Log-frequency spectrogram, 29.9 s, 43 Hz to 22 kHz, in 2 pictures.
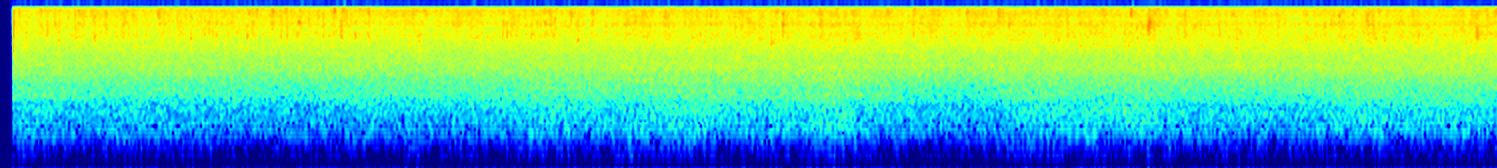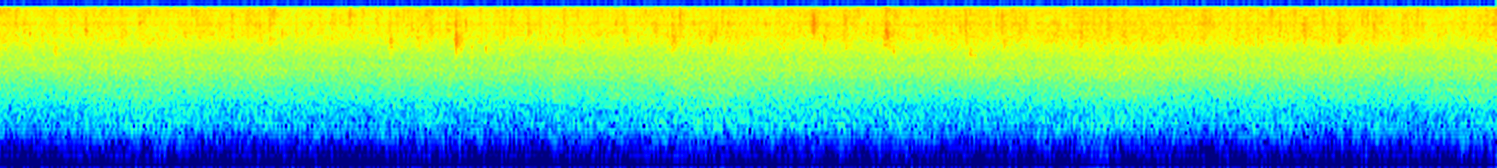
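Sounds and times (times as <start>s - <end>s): heavy rain on leaves and paving: 0.1s - 29.9s.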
